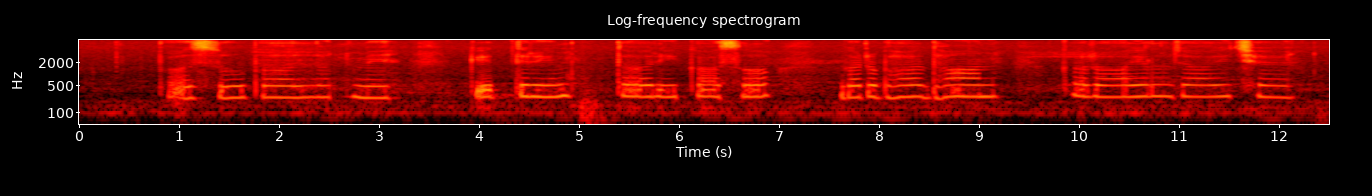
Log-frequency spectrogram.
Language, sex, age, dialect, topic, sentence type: Maithili, female, 60-100, Bajjika, agriculture, statement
